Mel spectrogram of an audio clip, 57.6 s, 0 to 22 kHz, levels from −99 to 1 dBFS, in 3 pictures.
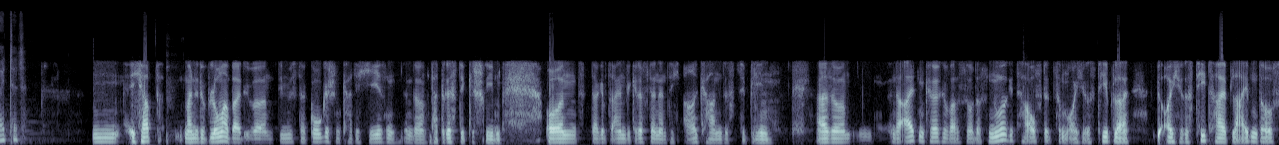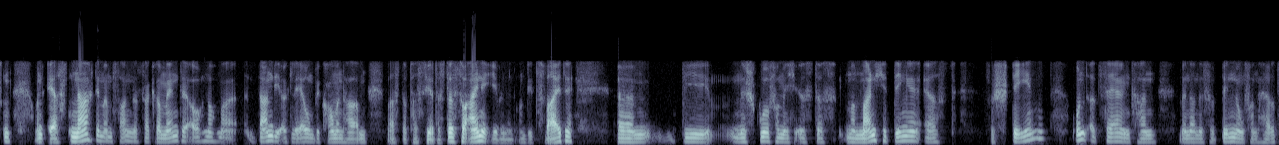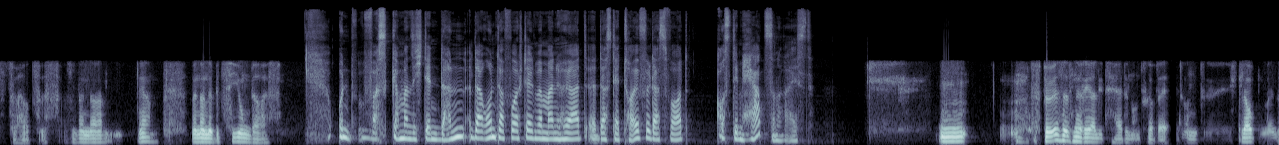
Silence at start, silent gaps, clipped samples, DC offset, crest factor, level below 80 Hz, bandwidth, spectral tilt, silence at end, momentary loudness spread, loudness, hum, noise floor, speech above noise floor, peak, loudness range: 0 s; none; under 0.1%; under 0.1%; 20 dB; -62 dBFS; 16 kHz; -6.5 dB/octave; 0 s; 18 LU; -28 LUFS; none; -82 dBFS; 54 dB; -8 dBFS; 9 LU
